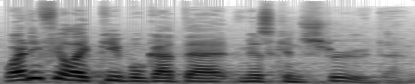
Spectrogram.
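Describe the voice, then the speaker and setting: A man's voice: on the high side, wildly swooping pitch, quick pace, warm tone, big-room sound, slight background noise. A man hosting an interview, asking casual questions in a laid-back way with short affirmations.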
